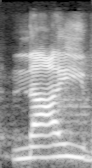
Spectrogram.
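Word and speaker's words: naïve: Air, naive, R sound and E sound, that's clearly audibly there.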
